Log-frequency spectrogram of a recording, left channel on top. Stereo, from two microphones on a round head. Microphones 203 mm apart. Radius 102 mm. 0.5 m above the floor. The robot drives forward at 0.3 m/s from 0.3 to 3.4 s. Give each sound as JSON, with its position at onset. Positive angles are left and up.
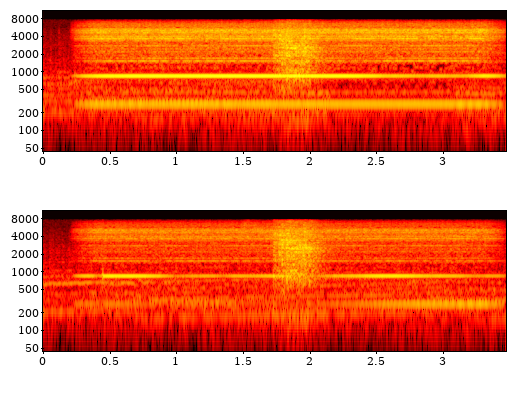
{"t": 1.5, "sound": "a dropped coin", "side_deg": 5, "distance_m": 0.7}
